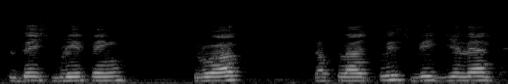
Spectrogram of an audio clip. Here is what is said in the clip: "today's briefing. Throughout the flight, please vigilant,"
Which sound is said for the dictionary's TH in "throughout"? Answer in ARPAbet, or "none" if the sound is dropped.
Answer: T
